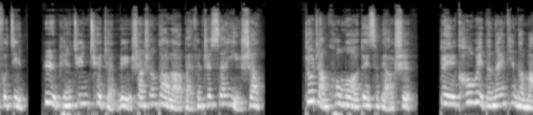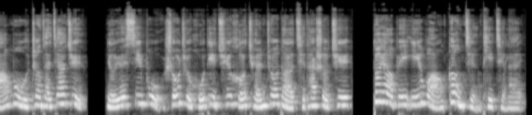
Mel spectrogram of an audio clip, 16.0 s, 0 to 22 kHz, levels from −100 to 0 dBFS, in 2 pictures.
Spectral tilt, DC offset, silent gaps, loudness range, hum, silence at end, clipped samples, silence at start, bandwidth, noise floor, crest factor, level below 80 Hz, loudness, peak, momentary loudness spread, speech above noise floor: -4 dB/octave; under 0.1%; 0.44-0.62 s, 3.98-4.53 s, 6.28-6.59 s, 9.32-9.58 s, 13.29-13.59 s; 1 LU; none; 0.1 s; under 0.1%; 0 s; 17.5 kHz; under -90 dBFS; 12 dB; -42 dBFS; -14 LUFS; -2 dBFS; 4 LU; over 76 dB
